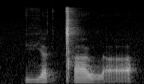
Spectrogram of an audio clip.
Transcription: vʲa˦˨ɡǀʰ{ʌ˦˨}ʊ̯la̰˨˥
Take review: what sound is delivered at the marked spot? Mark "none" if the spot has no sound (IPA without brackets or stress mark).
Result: a˦˨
